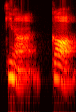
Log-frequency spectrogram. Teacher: kina, ka, it's unaspirated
